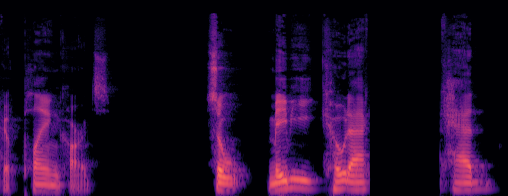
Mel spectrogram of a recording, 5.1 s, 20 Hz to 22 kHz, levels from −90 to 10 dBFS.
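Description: At 3.70 s the speech drops abruptly into silence, then picks up at 4.40 s exactly where it left off. This is a rebuffering stall: playback ran out of downloaded audio and waited for more, adding about 0.71 s without losing anything.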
